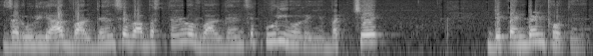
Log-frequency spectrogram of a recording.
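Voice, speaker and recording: A man as a religious scholar on a talk show, explaining a teaching in a measured way and unfolding a story with pauses. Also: high voice, mellow, poor audio.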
